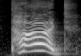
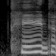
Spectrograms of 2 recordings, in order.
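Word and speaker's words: third: मतलब प्रथम पहला शर्ट मतलब कमीज ठीक है थर्ड तृतीय या तीसरा थर्ड थड नहीं बोल रही थाइड नहीं बोल रही हूं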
